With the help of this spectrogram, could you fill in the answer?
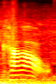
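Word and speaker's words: ข้าว: So rice in Thai is khao, falling tone, khao, falling tone, long vowel.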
